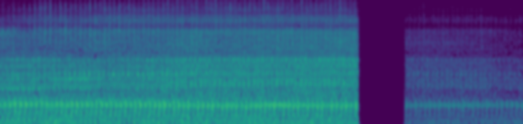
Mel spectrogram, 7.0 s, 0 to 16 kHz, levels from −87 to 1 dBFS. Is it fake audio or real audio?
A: real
